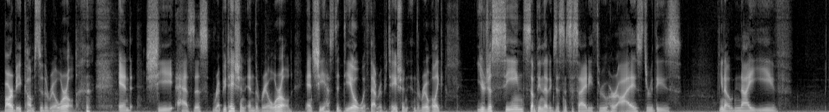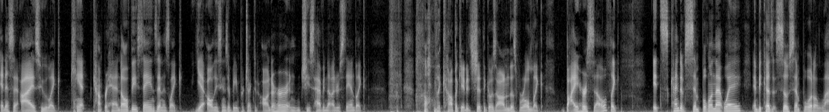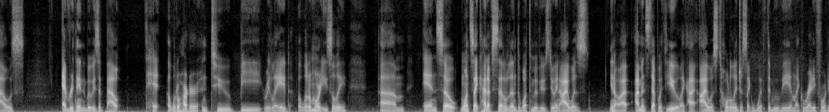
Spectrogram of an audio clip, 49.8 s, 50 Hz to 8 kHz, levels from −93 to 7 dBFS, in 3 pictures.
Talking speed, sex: 185 wpm, male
